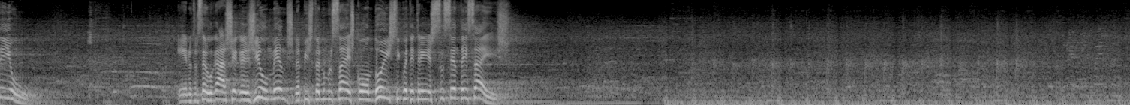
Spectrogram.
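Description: Swimmers splash and kick through the water in a large echoing hall.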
